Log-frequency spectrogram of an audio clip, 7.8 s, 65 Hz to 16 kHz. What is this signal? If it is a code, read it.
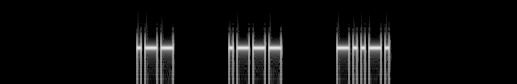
Morse code, heard as a keyed tone, about 20 wpm, spaced as for 8 wpm, 700 Hz. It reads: WJ/
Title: 205 Lesson 33e - Letter j - Three Characters 20wpm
